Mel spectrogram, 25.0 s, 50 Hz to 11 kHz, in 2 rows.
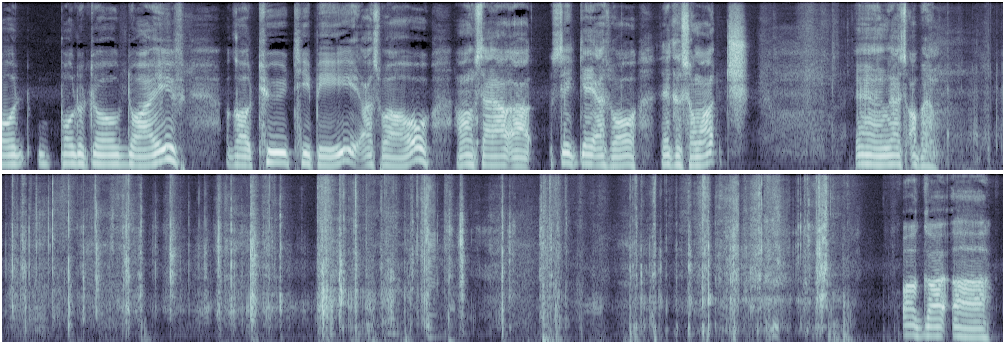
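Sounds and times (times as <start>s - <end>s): packaging crinkling and tearing: 11.6s - 23.3s.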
